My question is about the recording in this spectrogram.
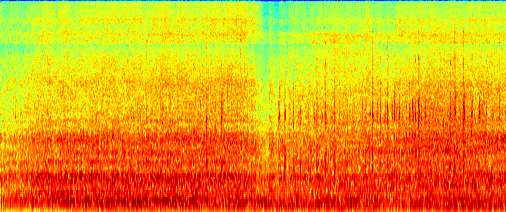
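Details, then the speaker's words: Honda scooter CVT (Vario/Beat PGM-FI injection) at idle: uneven knocking rattle about three per second; worn CVT rollers and a loose pulley bushing causing noise and roughness. "perhatikan ini Bosnya juga sudah terlalu longgar ini ini akan menimbulkan suara dan dia kasar sudah terlalu Lombok ini"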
